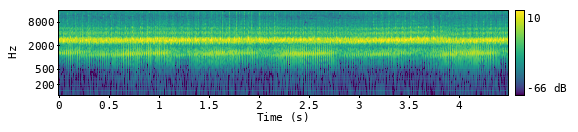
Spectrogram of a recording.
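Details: Chorus of spadefoot toads in Arizona: repeated nasal bleats, several callers overlapping in a steady rhythm, with a continuous high ringing hum running underneath throughout.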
